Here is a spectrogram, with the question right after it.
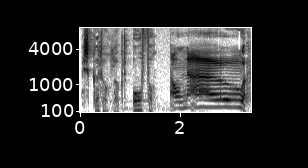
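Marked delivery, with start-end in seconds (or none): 1.8-3.4 high, long wail of dismay; dismayed cry. A narrator's reading. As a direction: wail it in comic horror. Acted dismay of Miss Goodall.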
